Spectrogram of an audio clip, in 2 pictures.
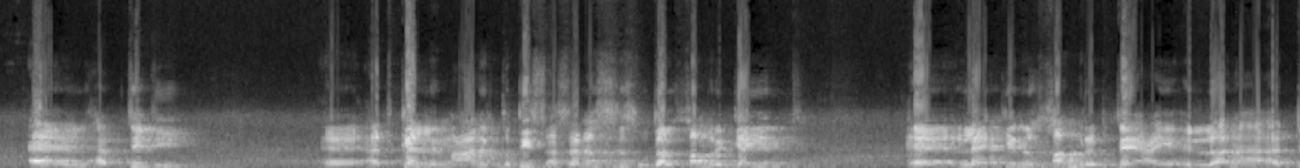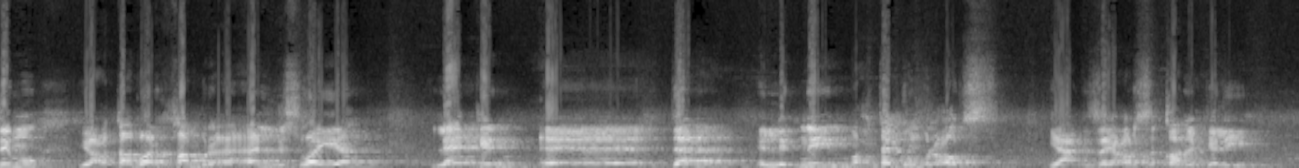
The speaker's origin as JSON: {"language": "Arabic", "country": "Egypt", "said": "فبالاولى احنا كمصريين نمدح الناس اللي هم عاشوا بينا"}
